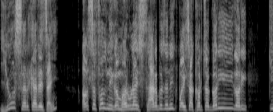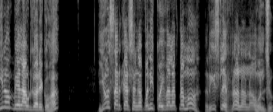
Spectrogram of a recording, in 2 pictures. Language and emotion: Nepali, angry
